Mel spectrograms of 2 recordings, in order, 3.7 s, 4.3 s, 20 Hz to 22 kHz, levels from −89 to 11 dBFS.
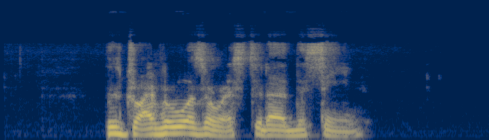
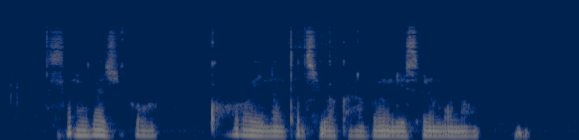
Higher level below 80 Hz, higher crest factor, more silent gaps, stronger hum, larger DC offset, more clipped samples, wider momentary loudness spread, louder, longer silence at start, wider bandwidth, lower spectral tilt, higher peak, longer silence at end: first, -56 dBFS vs -70 dBFS; second, 14 dB vs 20 dB; neither; neither; neither; neither; second, 12 LU vs 16 LU; first, -15 LUFS vs -46 LUFS; first, 0.8 s vs 0.35 s; second, 7.6 kHz vs 11.5 kHz; about the same, -6 dB/octave vs -5 dB/octave; first, -2 dBFS vs -26 dBFS; first, 0.95 s vs 0.35 s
